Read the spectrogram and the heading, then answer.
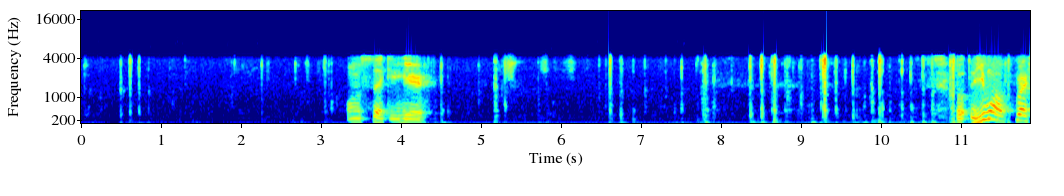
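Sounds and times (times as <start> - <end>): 
low electrical hum: 0.0 - 11.8
typing on a computer keyboard: 0.5 - 0.9, 4.4 - 5.8, 6.4 - 11.8
speech: 3.3 - 4.4, 11.1 - 11.8.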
